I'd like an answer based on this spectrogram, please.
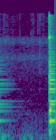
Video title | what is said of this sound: जिला गौरेला पेंड्रा मरवाही में निगवा पाठ बाबा में है टिनटिन पत्थर। पत्थरों से आती है घंटी की आवाज। | पत्थर से ठोकने पर घंटी जैसी आवाज आती है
